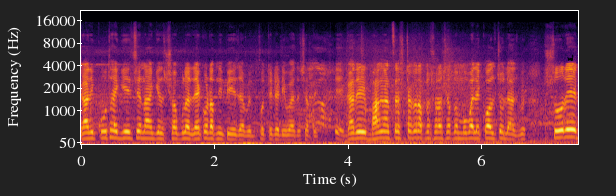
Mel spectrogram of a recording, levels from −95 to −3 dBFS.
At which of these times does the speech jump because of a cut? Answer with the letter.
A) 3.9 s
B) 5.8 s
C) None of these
A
